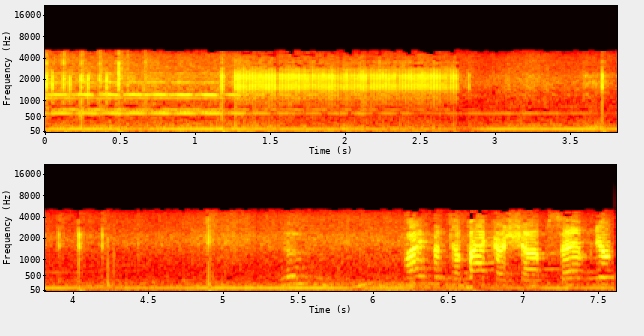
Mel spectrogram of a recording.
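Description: A rotary telephone being dialed: a steady tone and low hum, scattered sharp clicks, then a loud, rapid run of ratcheting clicks as the dial spins back.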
